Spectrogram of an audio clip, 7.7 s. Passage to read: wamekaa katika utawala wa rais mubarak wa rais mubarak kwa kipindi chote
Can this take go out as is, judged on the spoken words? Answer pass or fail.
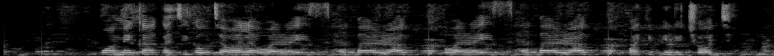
pass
